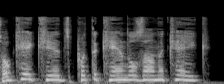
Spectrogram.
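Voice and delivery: high-pitched mock yell to the kids; imitated wife calling children. A narrator's reading. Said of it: "Marguerite yells".

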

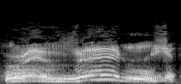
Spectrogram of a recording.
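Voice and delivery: dragon scoffs the word Revenge!; Smaug snorting. A narrator's reading. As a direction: sneer it out like a mocking dragon. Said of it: "he snorted".

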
